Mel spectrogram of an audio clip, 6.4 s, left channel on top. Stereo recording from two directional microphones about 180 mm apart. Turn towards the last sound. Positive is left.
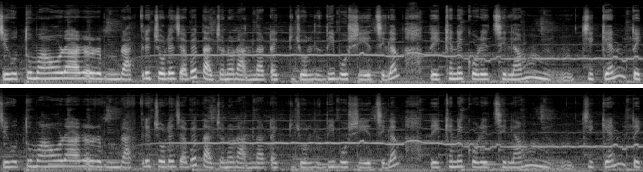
turn(degrees=45)  # may be behind; listen again after turning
